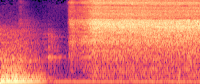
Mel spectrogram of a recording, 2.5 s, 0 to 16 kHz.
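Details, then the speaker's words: Propane transfer from a 20 lb tank into a 1 lb steel cylinder: valve opened, a pause, then a steady sharp hiss of gas through the adapter. This is normal while the cylinder fills and stops once it is full. "go ahead now and open up the valve you will hear some hissing that is normal so what's going to happen is once it gets to the point where it's filled it's going to stop hissing"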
